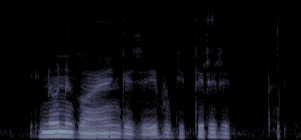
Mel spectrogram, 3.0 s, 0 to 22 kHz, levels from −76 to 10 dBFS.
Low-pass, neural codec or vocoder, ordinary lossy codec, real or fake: 19.8 kHz; vocoder, 44.1 kHz, 128 mel bands every 256 samples, BigVGAN v2; none; fake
